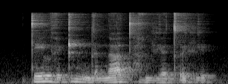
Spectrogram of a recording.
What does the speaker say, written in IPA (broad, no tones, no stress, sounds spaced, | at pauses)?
t̪ e l ə̤ i̯ ʈ ə̤ m n d ɐ n̪ a t̪ʰ a̤ ɳ vʲ ɐ tʼ ə fʲ ɘ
